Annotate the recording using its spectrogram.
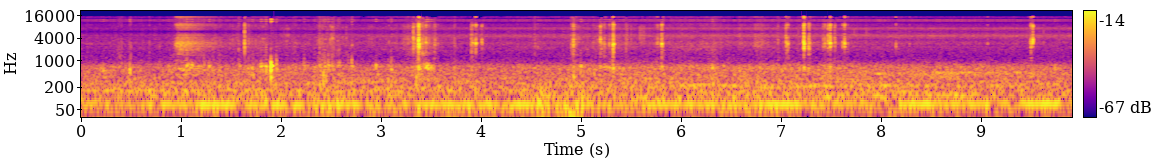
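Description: Metal clips clink and click.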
